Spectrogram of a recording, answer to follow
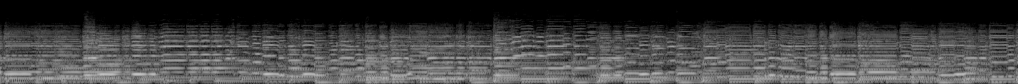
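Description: Old-time fiddle tune in the key of C, played on a solo fiddle with guitar accompaniment. It has a busy, continuous melody over a steady, stepping low part.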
